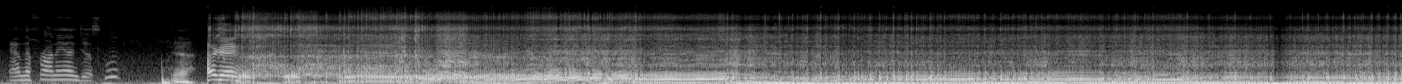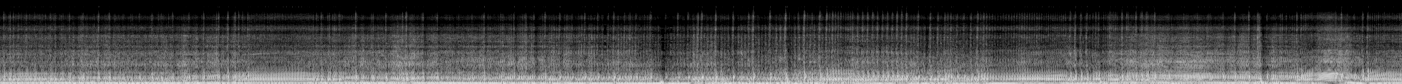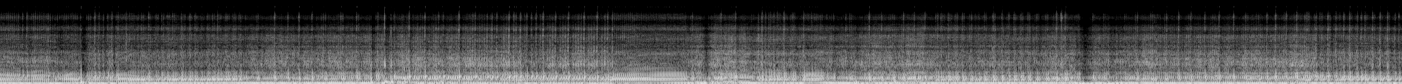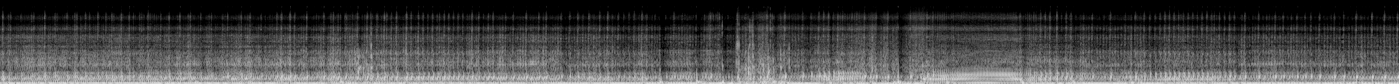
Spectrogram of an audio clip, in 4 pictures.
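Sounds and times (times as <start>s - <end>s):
dirt bike engine revving: 1.7s - 56.0s.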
